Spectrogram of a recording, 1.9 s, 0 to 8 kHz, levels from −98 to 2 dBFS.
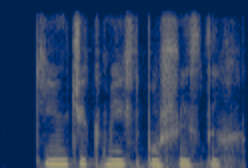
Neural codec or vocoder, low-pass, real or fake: codec, 16 kHz, 4.8 kbps, FACodec; 7.2 kHz; fake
